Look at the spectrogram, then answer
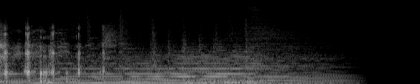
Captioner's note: laughter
